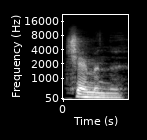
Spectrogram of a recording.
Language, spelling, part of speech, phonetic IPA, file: Polish, ciemny, adjective, [ˈt͡ɕɛ̃mnɨ], Pl-ciemny.ogg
